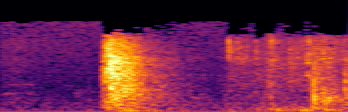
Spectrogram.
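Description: back door closing

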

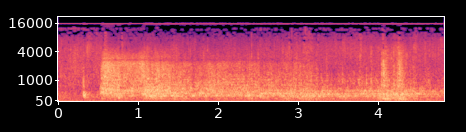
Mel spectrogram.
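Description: rainstorm with thunder

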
